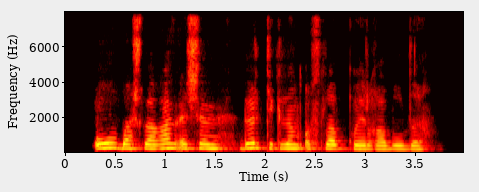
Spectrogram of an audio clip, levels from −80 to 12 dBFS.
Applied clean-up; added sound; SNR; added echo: neural mask model Resemble Enhance denoiser.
